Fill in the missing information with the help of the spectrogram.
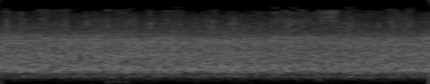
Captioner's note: crowd cheering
